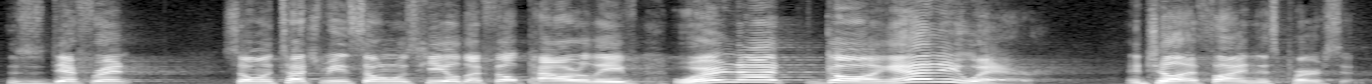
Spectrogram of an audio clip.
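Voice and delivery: Jesus digging in his heels; insistent Jesus. Retold or imitated. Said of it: "He's like".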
